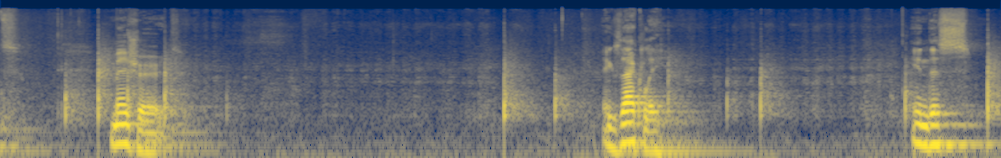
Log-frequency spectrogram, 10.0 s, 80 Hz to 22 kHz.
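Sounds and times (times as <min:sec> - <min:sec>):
chalk taps on board: 0:00.6 - 0:02.4, 0:04.7 - 0:10.0
chalk scratching on blackboard: 0:00.7 - 0:10.0.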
